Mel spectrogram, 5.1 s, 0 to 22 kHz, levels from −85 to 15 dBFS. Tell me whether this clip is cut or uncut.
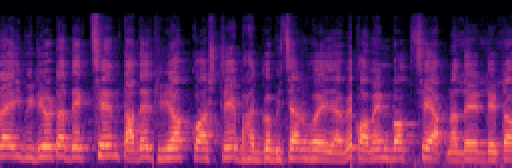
cut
